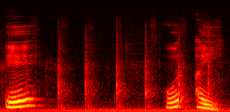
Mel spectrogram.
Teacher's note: कंठ तालव्य स्वर, वे स्वर जिनका उच्चारण कंठ व तालु दोनों के सहयोग से होता है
